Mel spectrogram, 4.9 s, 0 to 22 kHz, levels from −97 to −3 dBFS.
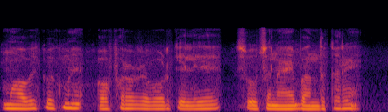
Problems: constant background noise, low volume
